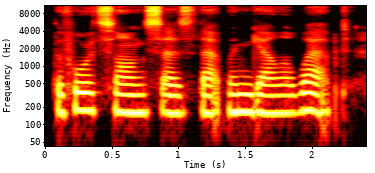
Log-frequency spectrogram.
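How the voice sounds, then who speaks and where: A woman acting in an audio drama as a devout, composed woman who gently scolds and instructs in formal phrasing. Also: low-pitched, completely flat delivery, a little slow, no echo, studio quality. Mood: reverent, careful.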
